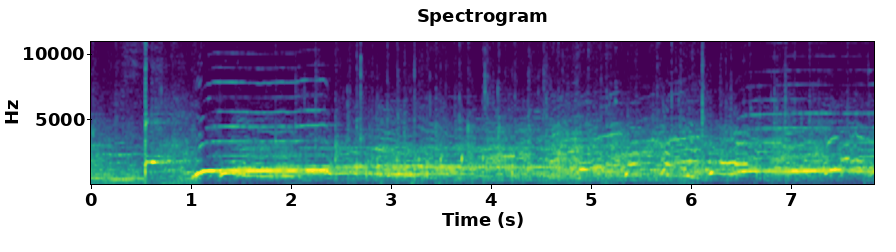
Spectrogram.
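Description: A crowd of spectators cheers and shouts outdoors.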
